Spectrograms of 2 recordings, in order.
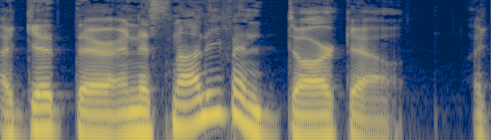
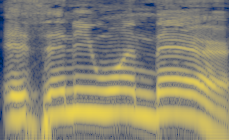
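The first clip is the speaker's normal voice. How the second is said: very high, shrill, all-out full-lunged shout; 11 semitones higher, 5 dB louder than usual. Retelling calling out alone upstairs: imitating own shout. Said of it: "I shouted at the top of my lungs".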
